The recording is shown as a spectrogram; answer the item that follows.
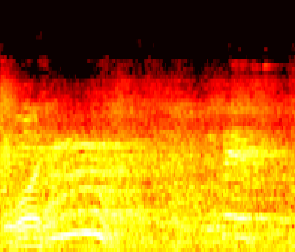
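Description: A man's voice: a short word, then a drawn-out low vocal sound that rises and falls in pitch over about half a second.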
